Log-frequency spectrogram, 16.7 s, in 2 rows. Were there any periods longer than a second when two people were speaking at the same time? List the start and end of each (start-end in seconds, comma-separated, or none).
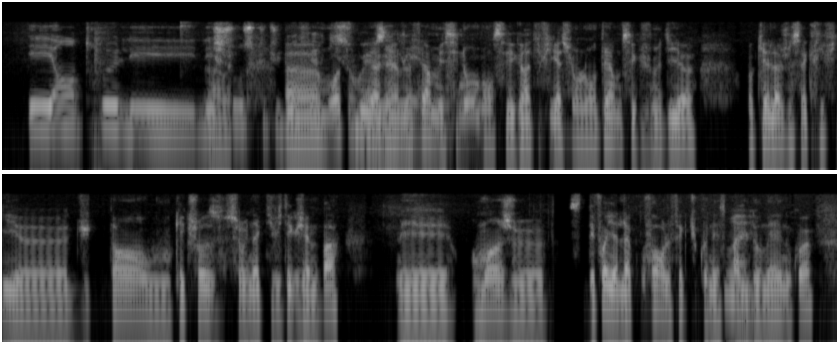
2.8-4.6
